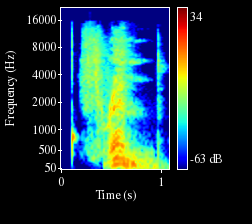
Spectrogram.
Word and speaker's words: friend: Another similar basic word where the letter I is silent is friend.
